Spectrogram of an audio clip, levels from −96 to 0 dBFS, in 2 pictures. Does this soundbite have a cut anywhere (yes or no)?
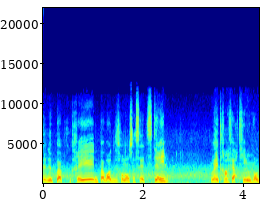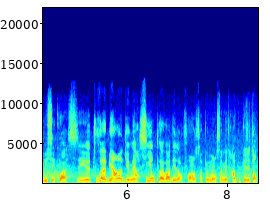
no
